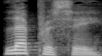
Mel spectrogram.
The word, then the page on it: leprosy: American English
